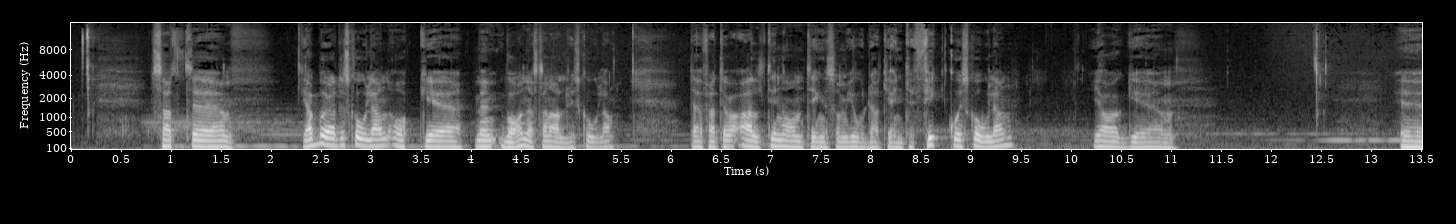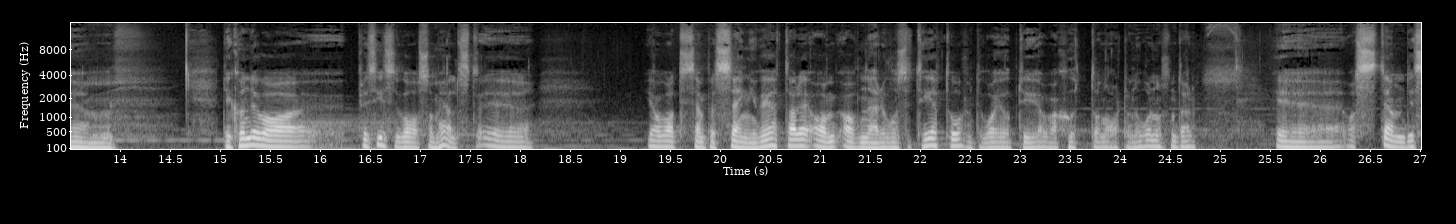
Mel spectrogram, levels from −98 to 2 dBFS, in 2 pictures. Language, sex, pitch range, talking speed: Swedish, male, 115-140 Hz, 140 wpm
